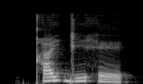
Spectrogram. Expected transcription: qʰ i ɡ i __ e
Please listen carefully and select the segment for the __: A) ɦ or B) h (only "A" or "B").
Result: B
